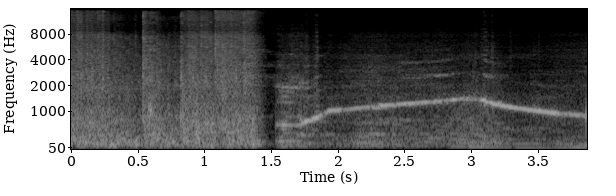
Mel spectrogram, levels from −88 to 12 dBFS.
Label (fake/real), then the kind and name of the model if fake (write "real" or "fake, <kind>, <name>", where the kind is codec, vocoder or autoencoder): fake, codec, SNAC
